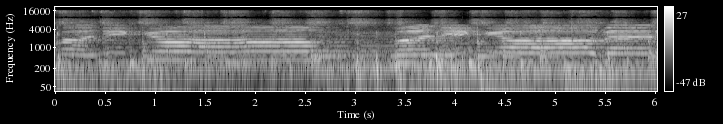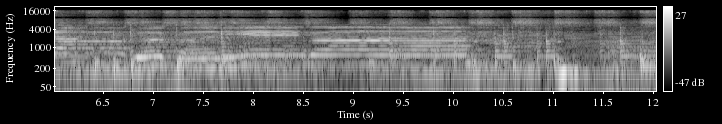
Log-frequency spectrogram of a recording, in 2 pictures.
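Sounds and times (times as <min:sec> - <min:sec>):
instrumental accompaniment: 0:00.0 - 0:12.0
young voices singing a hymn: 0:03.4 - 0:09.7.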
